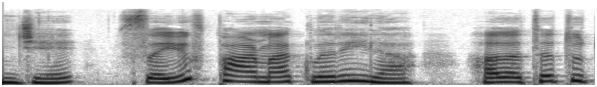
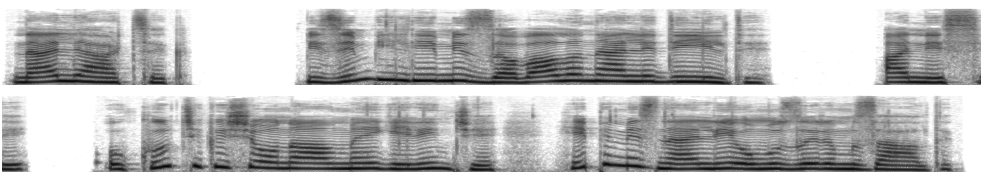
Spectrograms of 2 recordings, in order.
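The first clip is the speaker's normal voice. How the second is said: ordinary delivery, nothing marked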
